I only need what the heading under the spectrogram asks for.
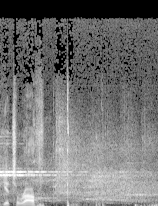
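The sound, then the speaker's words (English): Several sharp thuds of a basketball dribbled on a court during a game come in an uneven rhythm over steady background noise, with a voice heard briefly at the start. “He gets around Thomason on the dribble and loses the ball out of bounds.”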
